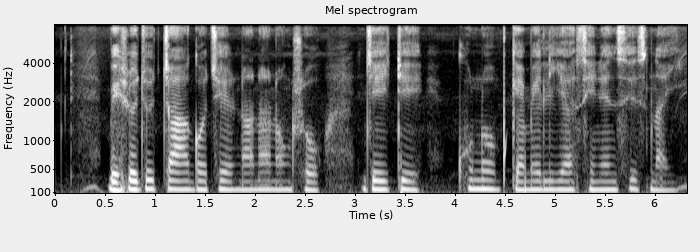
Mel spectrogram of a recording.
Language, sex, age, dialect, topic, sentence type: Bengali, male, 31-35, Rajbangshi, agriculture, statement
